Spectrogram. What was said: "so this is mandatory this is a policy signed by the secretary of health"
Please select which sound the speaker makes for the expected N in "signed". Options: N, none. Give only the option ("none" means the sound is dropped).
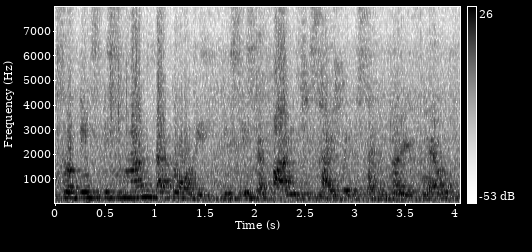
none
